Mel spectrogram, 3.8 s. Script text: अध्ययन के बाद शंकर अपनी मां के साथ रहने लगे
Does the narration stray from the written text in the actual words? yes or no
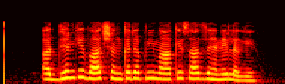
no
